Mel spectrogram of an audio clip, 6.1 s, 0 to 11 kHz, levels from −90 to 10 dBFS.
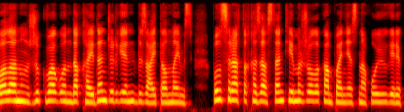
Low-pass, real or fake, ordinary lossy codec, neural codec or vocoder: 9.9 kHz; fake; MP3, 64 kbps; codec, 24 kHz, 1.2 kbps, DualCodec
